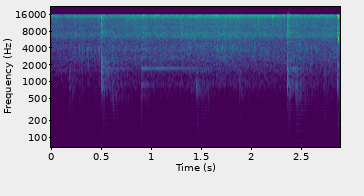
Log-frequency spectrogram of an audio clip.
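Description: Onions frying in a pan and being stirred with a spoon, a steady sizzle under occasional sharp scrapes and clinks of the utensil against the pan, close and with no talking.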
